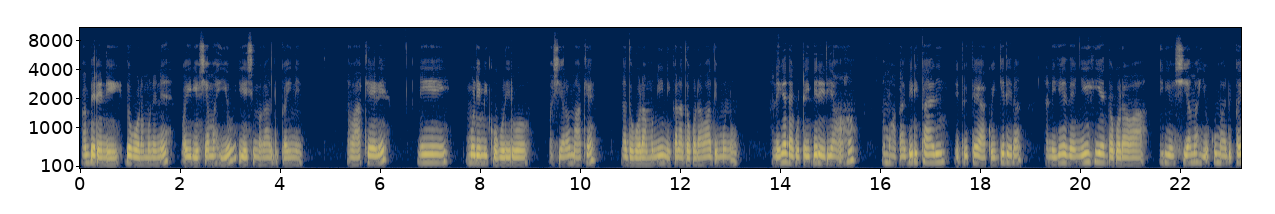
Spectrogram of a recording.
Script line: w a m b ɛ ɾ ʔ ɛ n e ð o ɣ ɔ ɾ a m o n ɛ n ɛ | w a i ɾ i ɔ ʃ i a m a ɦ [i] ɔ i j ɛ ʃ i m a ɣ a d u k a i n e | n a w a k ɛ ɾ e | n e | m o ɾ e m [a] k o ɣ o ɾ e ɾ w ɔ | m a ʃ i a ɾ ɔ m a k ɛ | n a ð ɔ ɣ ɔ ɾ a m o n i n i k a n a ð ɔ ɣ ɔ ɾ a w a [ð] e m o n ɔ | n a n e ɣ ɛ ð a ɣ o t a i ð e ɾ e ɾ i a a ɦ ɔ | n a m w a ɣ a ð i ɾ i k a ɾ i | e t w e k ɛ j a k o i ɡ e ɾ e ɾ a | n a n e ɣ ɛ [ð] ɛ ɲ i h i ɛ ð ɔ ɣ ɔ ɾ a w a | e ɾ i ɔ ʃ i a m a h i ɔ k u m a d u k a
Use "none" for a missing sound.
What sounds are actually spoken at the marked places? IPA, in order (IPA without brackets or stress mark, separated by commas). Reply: i, i, ð, ð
